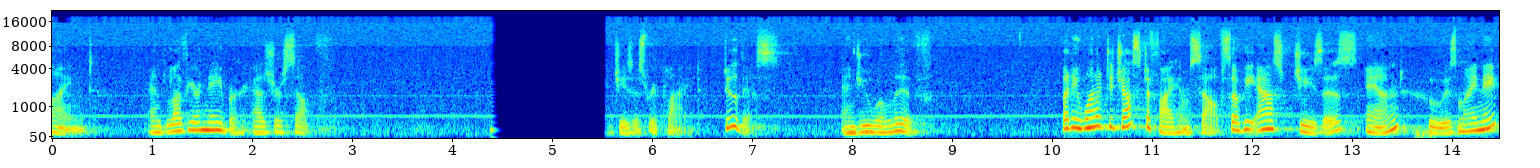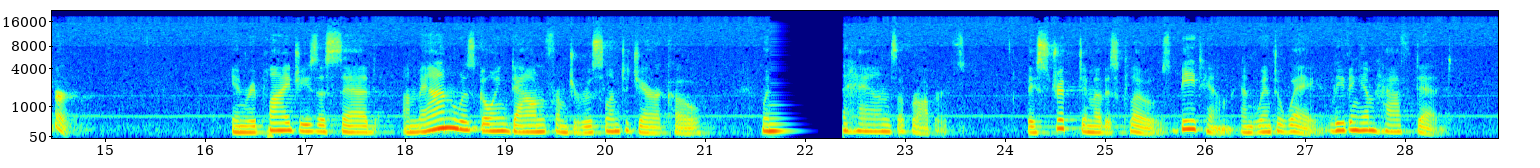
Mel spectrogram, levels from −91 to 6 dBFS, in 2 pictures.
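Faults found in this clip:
Long network dropout, 4.39–5.55 s: sound collapses into a brief fading buzz, then about 1.05 s of silence; roughly 1.1 s never returns. Likely packet loss on the network path, with receiver concealment extending the last sound before giving up.

Long network dropout, 21.67–22.40 s: same fading-buzz pattern, longer tail, about 0.33 s silence, about 0.7 s lost. Likely a shorter interruption in packet arrival; playback resumes later in the stream.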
